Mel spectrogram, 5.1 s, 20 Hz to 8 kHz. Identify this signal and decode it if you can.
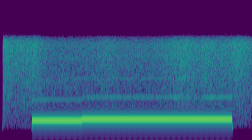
Two-tone page, heard as a one-second tone, then a three-second tone, about 450 then 470 Hz. It is heard from 0.6 to 4.6 s.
